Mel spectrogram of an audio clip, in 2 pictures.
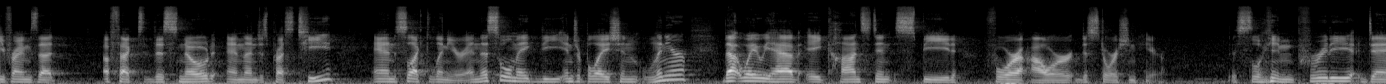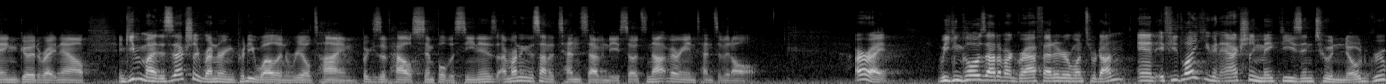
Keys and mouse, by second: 2.7 t, 5.1-5.7 middle drag, 26.2 click, 26.7 click, 27.3 click.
